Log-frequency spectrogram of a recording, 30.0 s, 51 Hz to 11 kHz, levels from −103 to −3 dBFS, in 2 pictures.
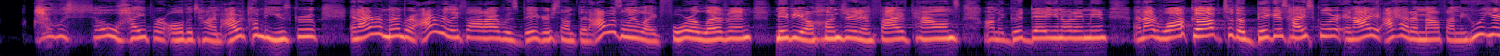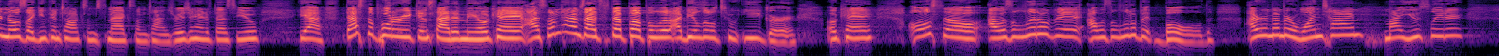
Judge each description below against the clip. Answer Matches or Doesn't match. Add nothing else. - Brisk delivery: Matches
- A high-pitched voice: Matches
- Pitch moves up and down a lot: Doesn't match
